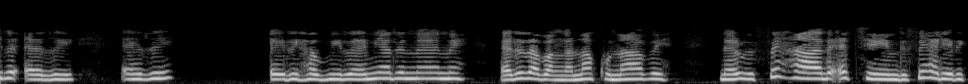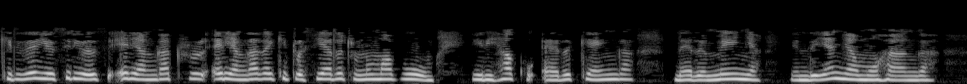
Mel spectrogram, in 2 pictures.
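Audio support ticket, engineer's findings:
Transcoding between lossy codecs, whole clip: speech band-limited, nothing above 5.8 kHz, smeared swirly sibilants plus warbly tonal artefacts stacked together. Likely a low-rate MP3 re-encoded to HE-AAC around 24 kbit/s. Spectrogram: hard ceiling at 5.8 kHz, patchy holes below.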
